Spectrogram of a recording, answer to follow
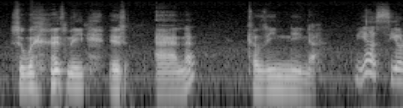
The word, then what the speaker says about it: Kalinina: Thank God the lady next to me is as pretty as she is, because pronouncing her name is brutal for me. Okay, so with me is Anna Kalinina.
